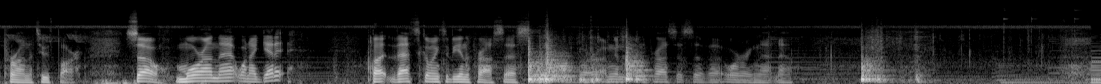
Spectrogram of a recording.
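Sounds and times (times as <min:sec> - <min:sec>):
faint high whine: 0:00.0 - 0:11.0
stone slabs clunking into steel bucket: 0:05.2 - 0:06.7, 0:08.6 - 0:09.3.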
